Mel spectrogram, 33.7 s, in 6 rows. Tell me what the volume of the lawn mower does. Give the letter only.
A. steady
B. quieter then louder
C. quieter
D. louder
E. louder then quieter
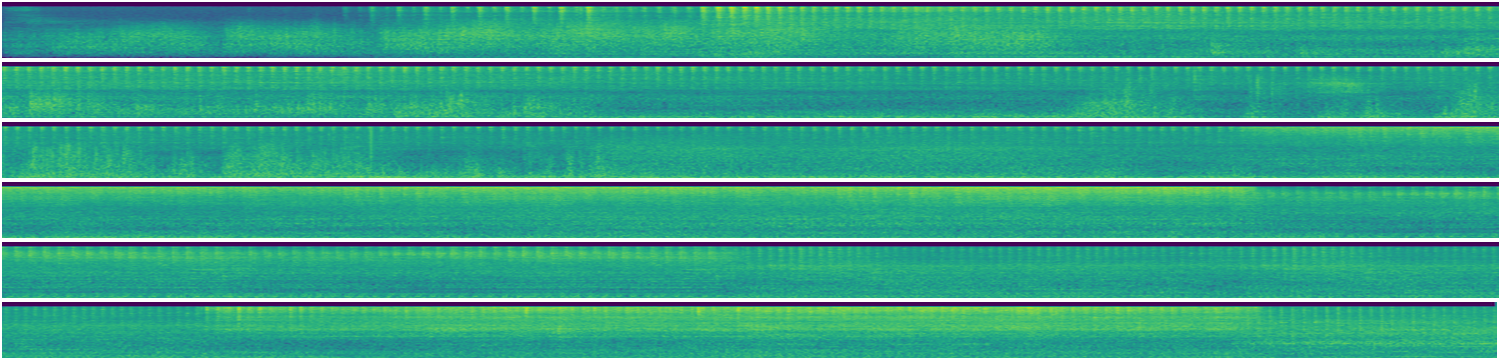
B.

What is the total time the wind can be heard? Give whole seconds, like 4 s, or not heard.
33 s.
